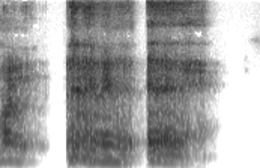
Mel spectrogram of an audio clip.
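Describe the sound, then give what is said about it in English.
Someone clears their throat to bring up phlegm: three rough, growling bursts, the second and third longer and closely spaced, followed by silence. “I'm trying to get some phlegm in my mouth so I can speak like him.”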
